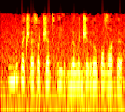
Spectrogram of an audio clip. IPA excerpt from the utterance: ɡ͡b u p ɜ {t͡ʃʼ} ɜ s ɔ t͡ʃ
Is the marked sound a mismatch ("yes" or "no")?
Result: no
